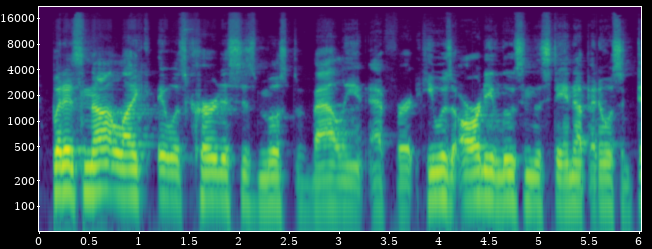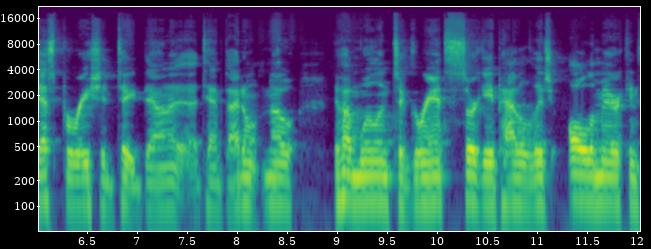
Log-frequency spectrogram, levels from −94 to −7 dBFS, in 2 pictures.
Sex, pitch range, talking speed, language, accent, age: male, 110-135 Hz, 170 wpm, English, American, 20-39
